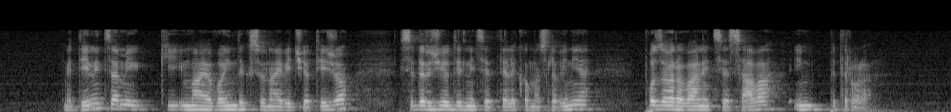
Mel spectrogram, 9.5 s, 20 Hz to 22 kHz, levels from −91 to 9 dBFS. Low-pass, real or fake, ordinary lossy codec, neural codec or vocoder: 7.2 kHz; real; none; none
